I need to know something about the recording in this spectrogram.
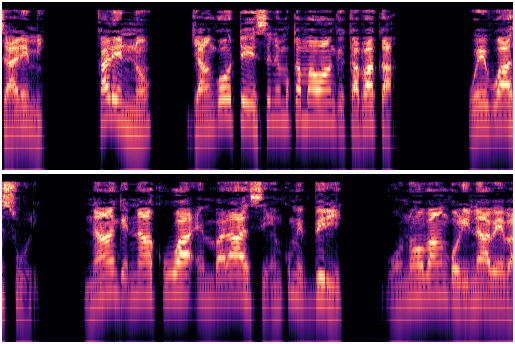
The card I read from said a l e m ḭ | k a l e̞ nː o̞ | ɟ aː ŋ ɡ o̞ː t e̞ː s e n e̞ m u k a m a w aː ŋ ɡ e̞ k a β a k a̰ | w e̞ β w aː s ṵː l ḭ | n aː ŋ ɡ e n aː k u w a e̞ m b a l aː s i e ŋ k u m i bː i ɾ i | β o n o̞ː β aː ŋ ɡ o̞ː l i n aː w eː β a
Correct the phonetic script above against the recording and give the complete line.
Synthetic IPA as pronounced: a l e m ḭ | k a l e̞ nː o̞ | ɟ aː ŋ ɡ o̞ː t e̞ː s e n e̞ m u k a m a w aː ŋ ɡ e̞ k a β a k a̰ | w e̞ β w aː s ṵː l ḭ | n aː ŋ ɡ e n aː k u w a e̞ m b a l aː s i e ŋ k u m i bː i ɾ i | β o n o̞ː β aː ŋ ɡ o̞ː l i n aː β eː β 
